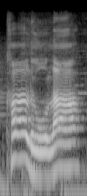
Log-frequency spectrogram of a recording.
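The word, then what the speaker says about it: 卡罗拉: Morita:By the way, this is how you pronounce it, kǎ luó lā.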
